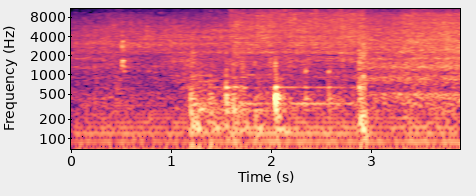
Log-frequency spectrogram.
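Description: Butter and oil sizzle steadily in a heavy pan as a pestata for white bolognese begins to cook, with a continuous frying hiss and a few soft stirring clicks and scrapes.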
